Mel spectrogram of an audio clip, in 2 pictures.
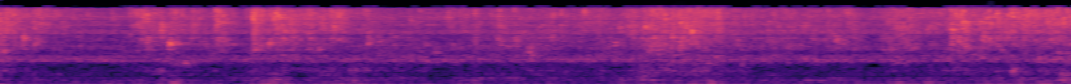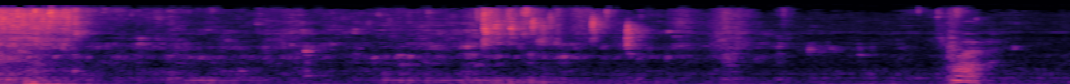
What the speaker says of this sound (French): on rince la toile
